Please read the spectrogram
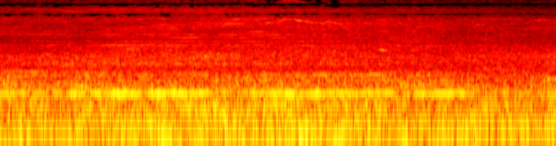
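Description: Steady low mechanical drone with a constant mid-pitched hum running under it, without breaks or changes.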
